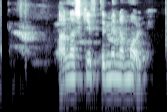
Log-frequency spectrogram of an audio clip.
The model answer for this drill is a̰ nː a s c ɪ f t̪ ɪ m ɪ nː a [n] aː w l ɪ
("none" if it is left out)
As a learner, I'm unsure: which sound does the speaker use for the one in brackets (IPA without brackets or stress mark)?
m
